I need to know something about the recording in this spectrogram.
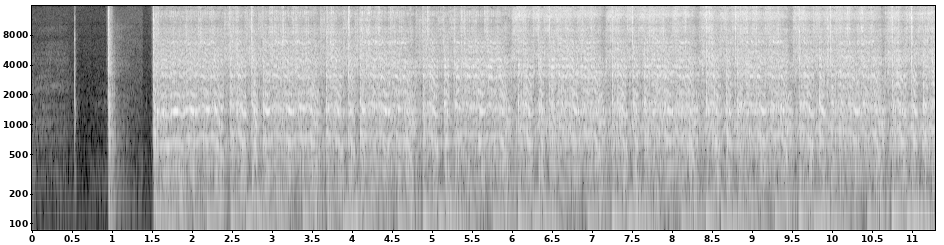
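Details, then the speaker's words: Home-built V8 trike, old cold start after water got into the oil (drained): a couple of clicks, then it idles with a fast rough ticking knock. Cause unclear; the owner suspects the head gasket. "that sounds like bad huh knock or something oh I don't know looks like it's something off the head gasket"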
